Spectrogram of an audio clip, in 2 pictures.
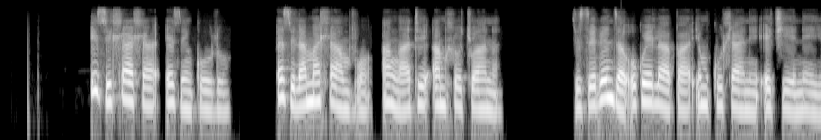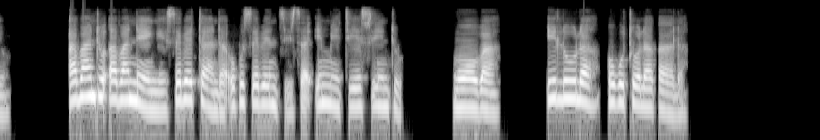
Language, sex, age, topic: North Ndebele, male, 50+, health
